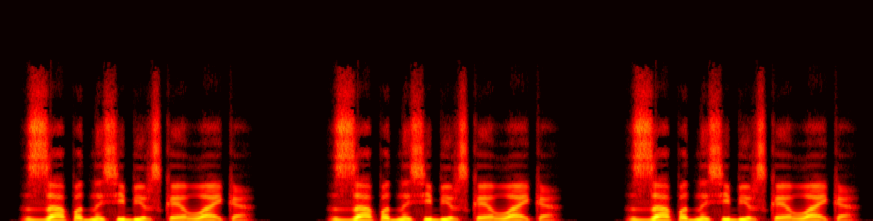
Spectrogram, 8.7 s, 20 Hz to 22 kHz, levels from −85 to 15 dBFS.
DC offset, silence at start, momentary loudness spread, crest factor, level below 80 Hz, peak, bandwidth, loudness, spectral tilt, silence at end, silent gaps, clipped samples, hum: under 0.1%; 0.25 s; 12 LU; 18 dB; -60 dBFS; 0 dBFS; 15 kHz; -19 LUFS; -5.5 dB/octave; 0.2 s; 2.70-3.15 s, 5.77-6.13 s; under 0.1%; none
